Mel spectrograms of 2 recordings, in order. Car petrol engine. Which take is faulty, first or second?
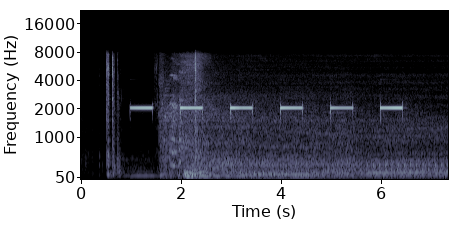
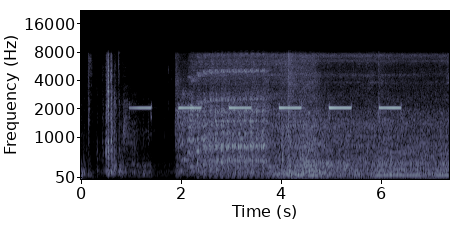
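second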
